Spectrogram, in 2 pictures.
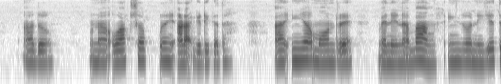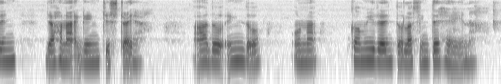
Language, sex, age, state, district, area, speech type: Santali, female, 30-45, West Bengal, Birbhum, rural, spontaneous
